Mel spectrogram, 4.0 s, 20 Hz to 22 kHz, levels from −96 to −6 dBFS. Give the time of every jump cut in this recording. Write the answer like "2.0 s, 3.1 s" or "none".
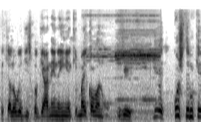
3.0 s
